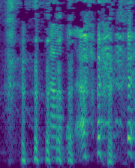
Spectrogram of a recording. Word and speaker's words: Barbelo: I say Barbelo, but that's American, and Barbelo, I like that. Barbelo appears. Barbelo. Barbelo. Like bar and below. Below the bar.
